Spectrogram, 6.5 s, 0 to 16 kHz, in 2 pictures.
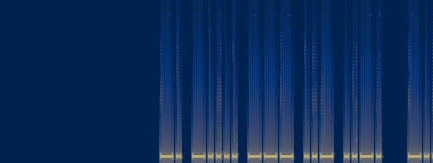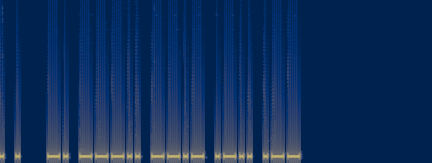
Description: Morse code, heard as a keyed tone, about 37 wpm, 700 Hz. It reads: N6OUF DE N8QLW
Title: USA Callsign DE Callsign - 5 Characters - 40wpm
